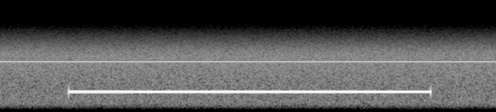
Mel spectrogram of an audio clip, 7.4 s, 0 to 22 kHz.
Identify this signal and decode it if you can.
PSK31 (31.25 baud), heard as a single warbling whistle, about 730 Hz, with a steady whistle near 2270 Hz.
